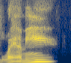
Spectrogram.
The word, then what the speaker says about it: LANY: I found out that one of my favorite bands that I was calling Lonnie, L-A-N-Y, if you were like, we know that's not how it's pronounced. Like, I'm sorry, I've literally been calling them Lonnie for years. Like, such a great, just like, belt your heart out type of vibe. And they're actually pronounced Lanny.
